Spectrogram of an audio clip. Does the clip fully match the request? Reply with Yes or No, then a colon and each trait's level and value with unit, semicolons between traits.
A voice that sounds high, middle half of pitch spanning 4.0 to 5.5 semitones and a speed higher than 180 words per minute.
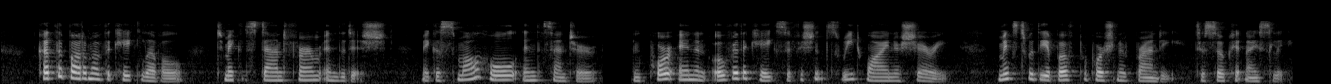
Yes: high, 195 Hz; average, 5.0 semitones; fast, 205 wpm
